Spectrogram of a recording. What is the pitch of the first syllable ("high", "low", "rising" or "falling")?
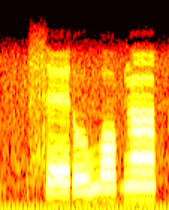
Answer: low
